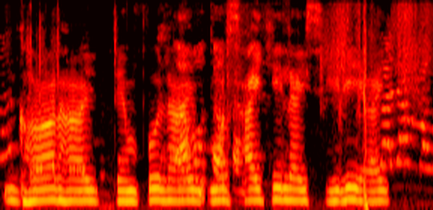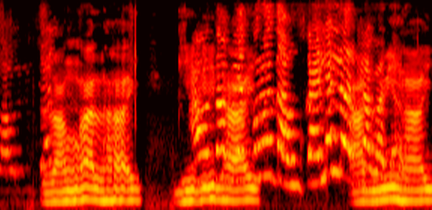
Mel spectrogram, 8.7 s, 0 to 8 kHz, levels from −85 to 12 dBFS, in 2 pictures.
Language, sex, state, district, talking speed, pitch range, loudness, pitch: Bajjika, male, Bihar, Vaishali, 105 wpm, 150-170 Hz, -23 LUFS, 155 Hz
